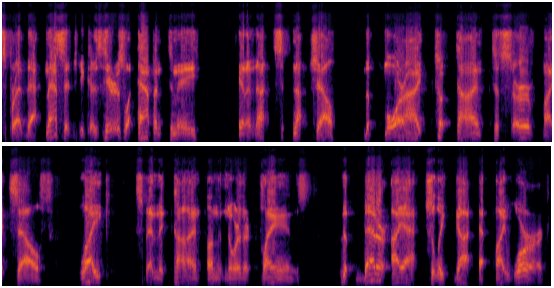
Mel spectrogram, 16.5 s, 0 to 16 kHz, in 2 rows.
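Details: Adult male who acquired a rare neurological voice disorder in 2012 that made speaking difficult, still audible in his speech today; neurological voice disorder.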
